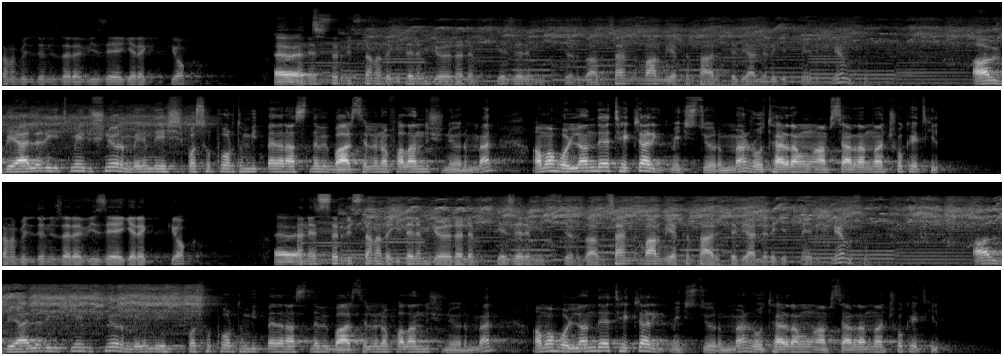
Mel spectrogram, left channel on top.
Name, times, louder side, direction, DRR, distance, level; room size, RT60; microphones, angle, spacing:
voice 1, 0.0-1.8 2.9-8.7, right 5 dB, 70° right, 0.7 m, -32 dB
voice 2, 2.7-3.2 9.7-19.4, left 4 dB, 50° left, 0.9 m, -24 dB
Wind instrument woodwind instrument, 2.9-9.9, right 1 dB, 15° right, 1.1 m, -43 dB
sound 1, 3.3-12.0, right 8 dB, 50° right, 2.1 m, -34 dB
28.0 x 16.0 x 8.7 m
head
